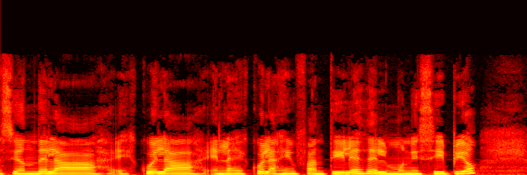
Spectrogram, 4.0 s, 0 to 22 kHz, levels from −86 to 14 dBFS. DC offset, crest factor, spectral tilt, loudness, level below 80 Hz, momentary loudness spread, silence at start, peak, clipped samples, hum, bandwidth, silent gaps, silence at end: under 0.1%; 12 dB; -5.5 dB/octave; -14 LUFS; -44 dBFS; 5 LU; 0 s; -2 dBFS; under 0.1%; none; 15 kHz; none; 0 s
